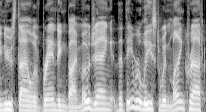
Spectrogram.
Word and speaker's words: Mojang: the company name and said that it is now officially Mojang, not Mojang.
